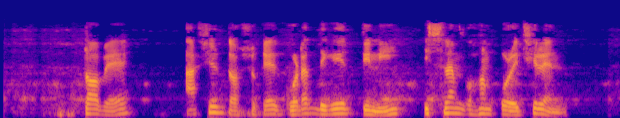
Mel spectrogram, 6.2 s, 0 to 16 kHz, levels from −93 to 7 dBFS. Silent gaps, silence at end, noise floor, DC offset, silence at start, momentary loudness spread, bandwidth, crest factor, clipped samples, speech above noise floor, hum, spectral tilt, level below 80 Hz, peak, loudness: none; 0.55 s; -44 dBFS; under 0.1%; 0.2 s; 7 LU; 8 kHz; 18 dB; under 0.1%; 26 dB; none; -4 dB/octave; -56 dBFS; -2 dBFS; -18 LUFS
